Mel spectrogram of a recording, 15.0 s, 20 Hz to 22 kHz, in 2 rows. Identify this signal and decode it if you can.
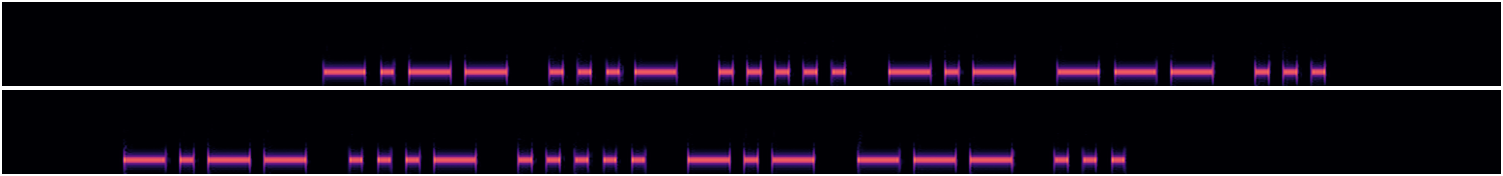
Morse code, heard as a keyed tone, about 17 wpm, 700 Hz. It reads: YV5KOS YV5KOS
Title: DXCC-100 Call Signs - 6 Characters - Repeated 2x - 17wpm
